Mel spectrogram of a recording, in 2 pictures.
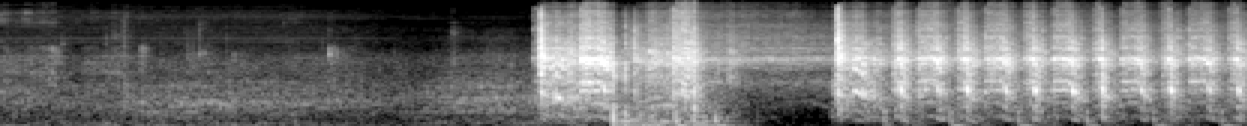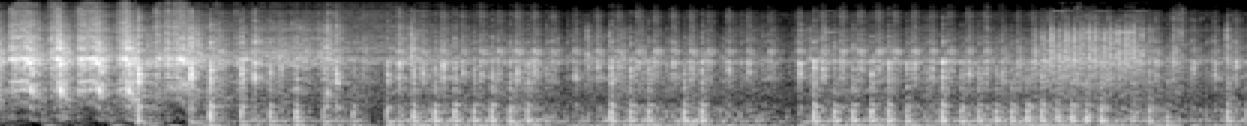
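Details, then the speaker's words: Rebuilt burnt Harley-Davidson bagger: catches after cranking, then runs lumpy and uneven with skipping beats, a clear misfire, kept running by squirting fuel into the throttle body as fuel pump isn't working; owner suspects a lifter not pumping up. "i think one of the lifters isn't pumping up it's i don't know if it's stuck because it's it's running rough"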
